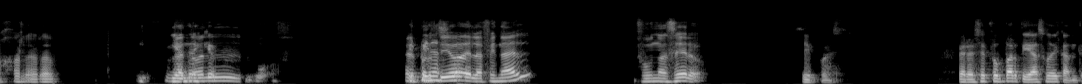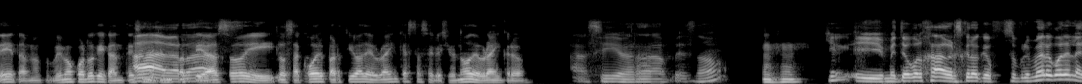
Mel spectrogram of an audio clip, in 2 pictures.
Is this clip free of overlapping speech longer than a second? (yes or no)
no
